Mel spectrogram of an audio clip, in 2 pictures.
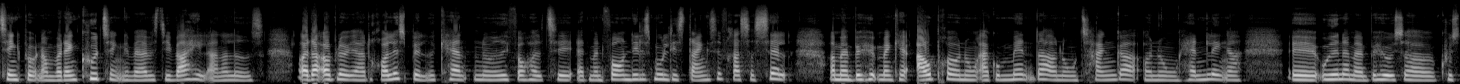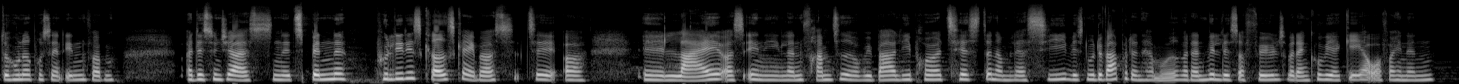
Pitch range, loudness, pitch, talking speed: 200-225 Hz, -22 LUFS, 215 Hz, 230 wpm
